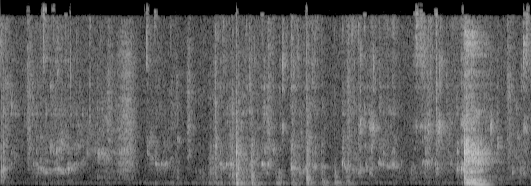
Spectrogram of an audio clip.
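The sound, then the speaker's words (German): Water runs and gurgles steadily through a machine during a descaling cycle, a liter of water with descaling agent, with splashing and dripping that swells into a louder gush near the end. No one speaks. “Naja, doch einmal, dann wird's das Liter Wasser plus dieses Entkalkungszeug dann durch sein.”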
